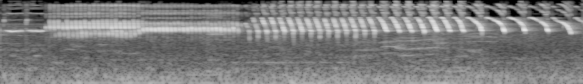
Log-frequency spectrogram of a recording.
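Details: Canary singing a long rolling song, used as a tutor and lure for stuck or young canaries: a steady buzzy roll of about two seconds, then a fast run of sharp, downward-sweeping whistled notes.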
